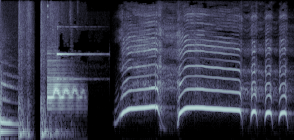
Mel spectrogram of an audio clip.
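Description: Cartoon sound effects from an animated logo intro: a quick clatter and buzzy rattle, then a run of bouncy, held pitched notes with quick boing-like blips near the end.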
